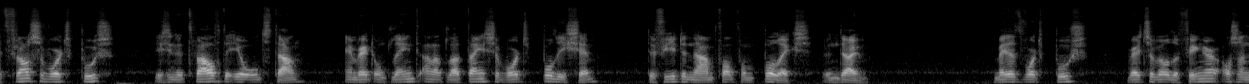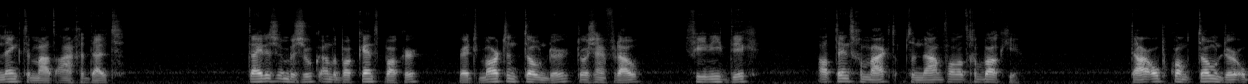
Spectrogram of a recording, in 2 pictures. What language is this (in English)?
Dutch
